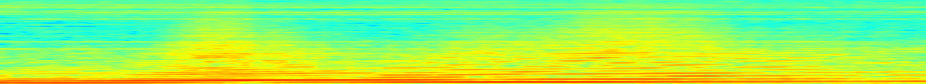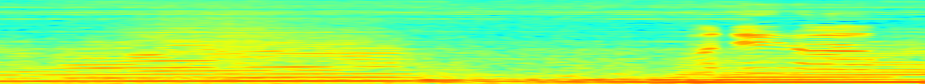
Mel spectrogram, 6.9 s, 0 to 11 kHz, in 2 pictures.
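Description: A car engine fitted with a 20-inch MagnaFlow resonator hums steadily while driving, a low droning tone swelling slightly through the run, with someone talking over it.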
